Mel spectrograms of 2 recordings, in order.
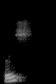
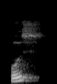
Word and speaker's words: whose: Whose, and the pronunciation here is whose. As if you were saying justicia, but you of course omit the ticia, and you say whose.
